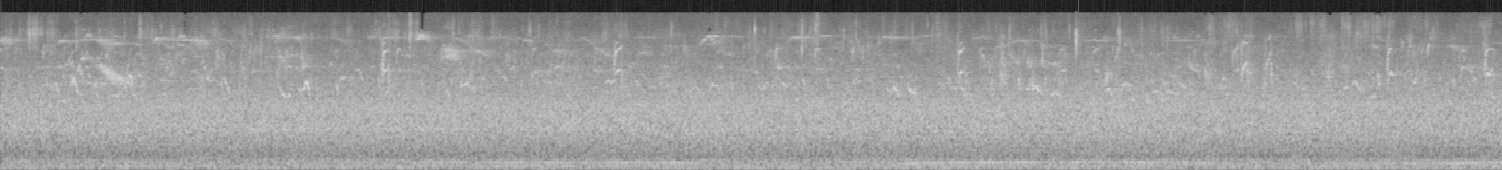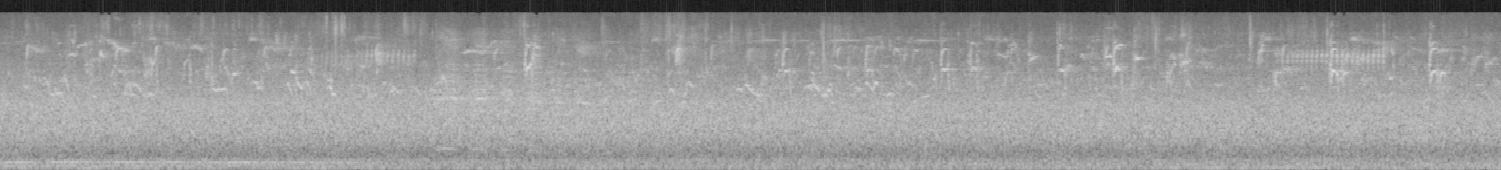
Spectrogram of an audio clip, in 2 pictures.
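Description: Small birds chirping in short, scattered calls over a steady outdoor background hiss, with a low hum that swells and fades a few times.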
